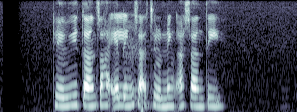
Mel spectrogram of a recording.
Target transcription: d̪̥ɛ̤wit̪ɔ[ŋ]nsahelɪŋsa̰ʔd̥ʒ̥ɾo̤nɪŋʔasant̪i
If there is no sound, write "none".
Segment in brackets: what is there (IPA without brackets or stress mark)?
none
